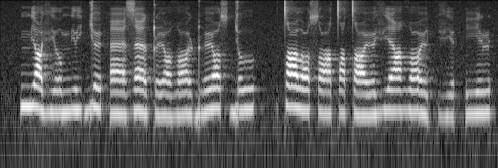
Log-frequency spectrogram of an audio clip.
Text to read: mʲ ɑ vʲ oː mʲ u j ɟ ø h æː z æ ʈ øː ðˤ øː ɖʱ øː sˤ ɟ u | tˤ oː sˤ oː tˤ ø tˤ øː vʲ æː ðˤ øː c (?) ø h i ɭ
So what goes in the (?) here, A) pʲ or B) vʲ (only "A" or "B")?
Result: B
